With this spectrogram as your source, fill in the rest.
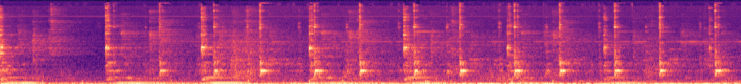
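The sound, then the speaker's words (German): Many clocks tick at once in a clock museum, sharp clicks layered in overlapping steady rhythms, several beats per second, over a low constant hum. No one speaks. “die Museumswärterin, der ich später ebenfalls die Frage danach stelle, ob die Zeit vielleicht langsamer im Uhrenmuseum vergeht, weil man ihr ja ständig beim Verstreichen zuhört, meint trocken, manchmal zahlt sich's schon.”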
